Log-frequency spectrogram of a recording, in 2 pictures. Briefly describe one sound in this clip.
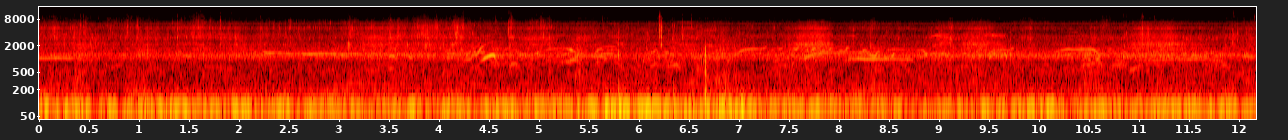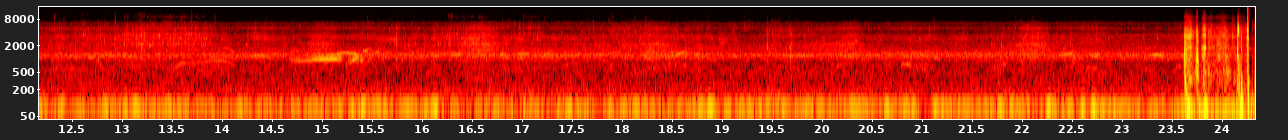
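Water laps softly against a board.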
